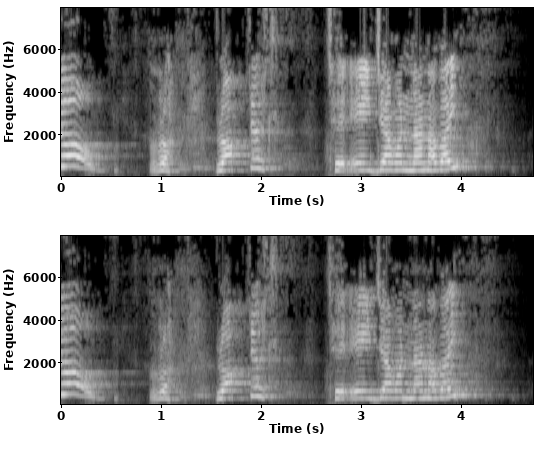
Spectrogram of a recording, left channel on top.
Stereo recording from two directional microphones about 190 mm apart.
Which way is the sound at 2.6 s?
15° left (ahead or behind).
